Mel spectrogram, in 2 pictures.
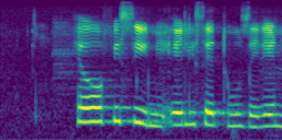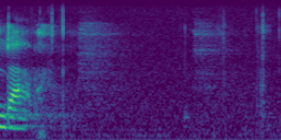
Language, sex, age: South Ndebele, female, 19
